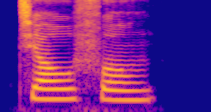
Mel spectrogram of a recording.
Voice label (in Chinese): "交锋", Chinese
